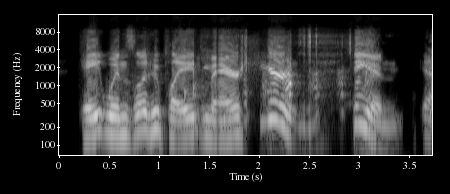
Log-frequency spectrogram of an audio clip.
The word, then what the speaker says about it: Sheehan: That's how it's pronounced, right? Mm-hmm. Sheehan from the Foundation for Delaware County.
